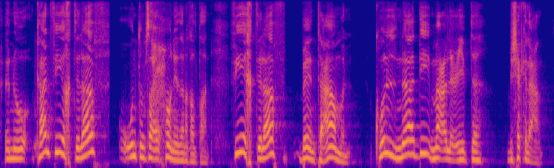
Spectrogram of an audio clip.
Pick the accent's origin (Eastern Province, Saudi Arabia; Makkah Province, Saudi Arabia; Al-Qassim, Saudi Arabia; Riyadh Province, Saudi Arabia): Riyadh Province, Saudi Arabia; Riyadh; ما احنا من الرياض ايه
